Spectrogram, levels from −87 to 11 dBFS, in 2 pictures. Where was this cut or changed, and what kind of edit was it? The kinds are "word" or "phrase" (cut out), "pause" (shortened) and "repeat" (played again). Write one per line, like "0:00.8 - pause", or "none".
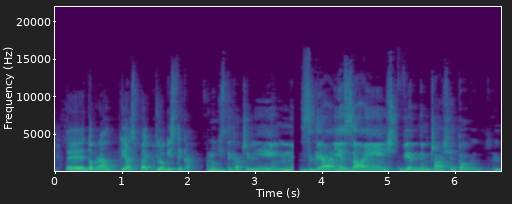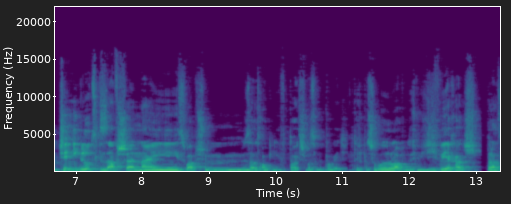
0:01.0 - word
0:01.5 - word
0:03.6 - word
0:05.1 - word
0:07.4 - word
0:09.7 - word
0:10.3 - word
0:10.7 - word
